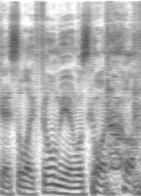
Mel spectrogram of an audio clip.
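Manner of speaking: ordinary talk, nothing marked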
